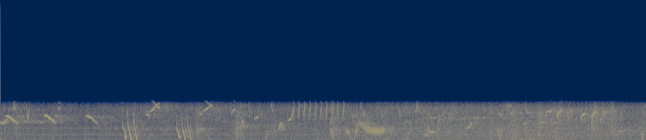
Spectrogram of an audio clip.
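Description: Birds chirping: many short, high calls falling in pitch, a few quick swooping whistles and a brief rapid trill near the middle, over a steady outdoor hiss.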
